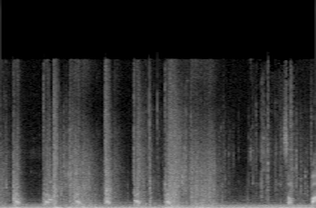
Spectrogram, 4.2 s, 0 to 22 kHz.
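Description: Several loud, booming shotgun blasts from the horror shooter Nightmare House 2 fire in quick succession, close and punchy, with a voice talking over the shots.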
